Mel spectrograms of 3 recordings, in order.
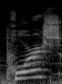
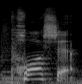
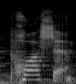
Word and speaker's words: Porsche: I've heard Americans pronounce it Porsche or Porsche. In German we say Porsche. So there's like this short a sound in the end. Porsche.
